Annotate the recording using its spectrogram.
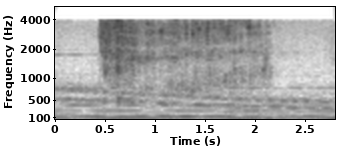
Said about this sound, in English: I pour libations to the East, and I say, Ashe. And I pour libations to the West, and I say, Ashe.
